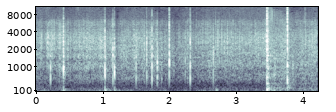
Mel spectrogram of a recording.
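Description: Aerial fireworks shells bursting in a rapid, irregular series of sharp bangs and pops. The two loudest bangs come close together about three and a half seconds in.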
